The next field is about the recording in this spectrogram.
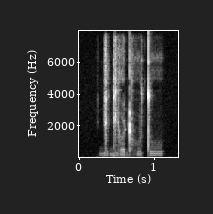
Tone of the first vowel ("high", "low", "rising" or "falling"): high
